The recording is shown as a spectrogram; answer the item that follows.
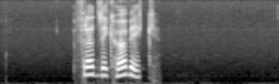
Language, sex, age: Norwegian, female, 46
